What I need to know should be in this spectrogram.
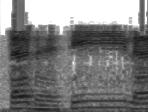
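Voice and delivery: drawn-out تبتيلا, second ت fully in i; clear kasra. Shown as a demonstration. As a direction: hold the long vowels of تبتيلا slowly. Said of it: "كسر التاء الثانية". (تحقيق كسر التاء الثانية في «تبتيلا» ببطء)

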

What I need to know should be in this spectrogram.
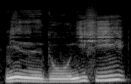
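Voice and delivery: "من دونه" slow, ending in a drawn-out ee; long connecting vowel. Shown as a demonstration. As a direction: stretch the vowel after the H of "دونه". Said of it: "عندي صلة هنا". ("من دونه" بإثبات ياء الصلة)

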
